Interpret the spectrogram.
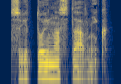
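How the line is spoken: Whisper. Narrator (Russian): прошептал Дар

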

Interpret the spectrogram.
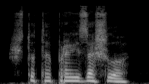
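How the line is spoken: Quiet. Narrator (Russian): сказала Лилия негромко

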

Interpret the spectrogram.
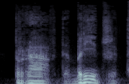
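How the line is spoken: Gentle agreement. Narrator (Russian): мягко поддержала его мисс Уэйнфлейт

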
